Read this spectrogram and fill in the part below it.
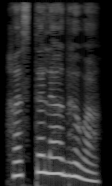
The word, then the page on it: ಹಸ್ತಲಾಘವ: hasta lāghava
